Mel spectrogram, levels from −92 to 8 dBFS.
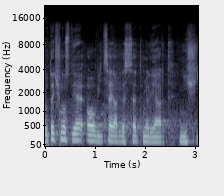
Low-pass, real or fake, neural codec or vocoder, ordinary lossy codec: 14.4 kHz; real; none; AAC, 64 kbps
